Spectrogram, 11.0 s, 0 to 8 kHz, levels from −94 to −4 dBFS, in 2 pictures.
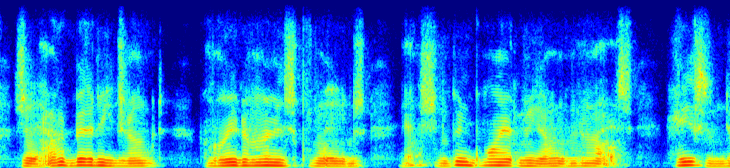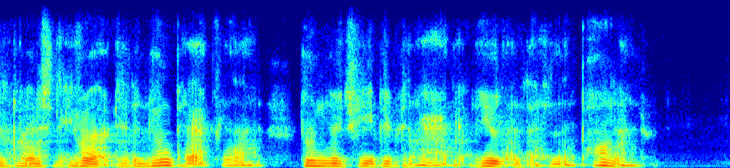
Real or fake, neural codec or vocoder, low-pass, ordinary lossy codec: fake; autoencoder, 22.05 kHz, a latent of 192 numbers a frame, VITS, trained on one speaker; 7.2 kHz; Opus, 32 kbps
